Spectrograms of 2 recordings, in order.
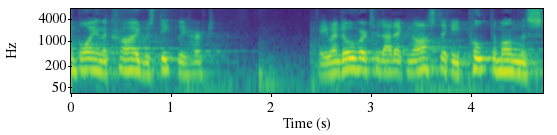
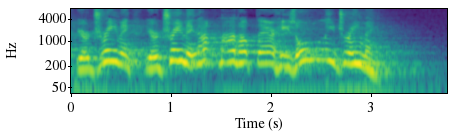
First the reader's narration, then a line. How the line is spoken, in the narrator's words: he began to shout out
